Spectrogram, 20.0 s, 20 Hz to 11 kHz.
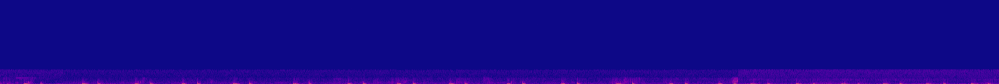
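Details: Real, unedited bedside recording of normal human heart sounds (S1 and S2) from patients with normal cardiac physiology, looped seamlessly into continuous listening.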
